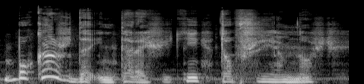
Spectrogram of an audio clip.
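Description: A greasy, cackling male fence in a radio play, his gravelly voice swooping wildly up and down. He drawls every word slowly and mangles his grammar with a wheedling purr, with music under him. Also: medium pitch, huge pitch swings, a bit bright, exaggerated voice. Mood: oily. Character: sly greedy male fence, cackling, odd diminutive speech. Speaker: fence Dallas. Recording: radio drama with music behind.

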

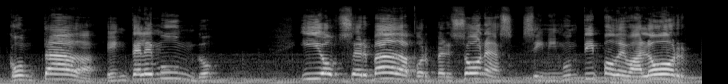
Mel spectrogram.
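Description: A middle-aged Cuban man with a Cuban Spanish accent, hosting a gossip commentary show in a studio, emphatic and sarcastic. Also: high-pitched. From Cuba. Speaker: host. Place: bright studio, seated in a red chair.

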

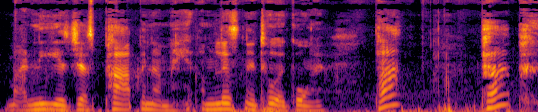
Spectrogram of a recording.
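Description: Female vlogger, middle-aged. Unhurried, chatty, plain-spoken, recorded on a handheld phone with noticeable background noise. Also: fairly low pitch, sing-song. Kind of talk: casual vlog chat to viewers. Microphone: phone at arm's length.

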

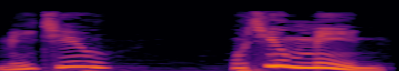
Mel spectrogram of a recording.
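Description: An actor playing a troubled, irritable well-to-do husband in a radio play, clipped and indignant. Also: male voice, very high voice, huge pitch swings, a little slow, dark tone, husky, dry recording, soft background music, exaggerated voice.

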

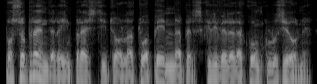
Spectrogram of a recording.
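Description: A man's voice: low voice, expressive, fairly quick, a little mellow, husky, no echo, clean studio sound. A man voicing a grumbling, clumsy teenage schoolboy in an audiobook.

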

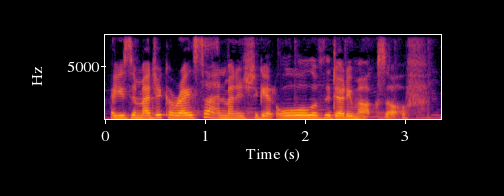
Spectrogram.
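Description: A woman's voice: on the high side, little pitch movement, quick pace, a little mellow. A young woman from Australia narrating her home cleaning routine in a friendly, encouraging voice-over, with music playing behind her. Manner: friendly, practical, encouraging tips. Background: background music.

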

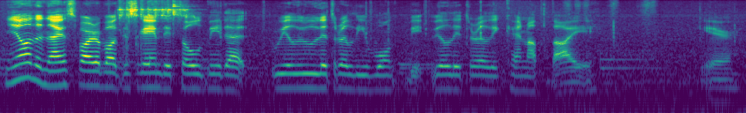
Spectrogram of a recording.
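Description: A woman's voice: sits low, moderate pace, gravelly, slight background noise. A woman giving casual, sweary let's play commentary as a game streamer, reacting aloud in an informal way. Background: video game music.

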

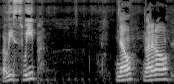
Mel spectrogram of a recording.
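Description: A woman chatting casually behind a handheld camera outdoors on her homestead, laid-back and quick to laugh. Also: mid-range voice. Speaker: homestead vlogger filming. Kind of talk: casual vlog chat. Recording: music playing under the voice.

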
